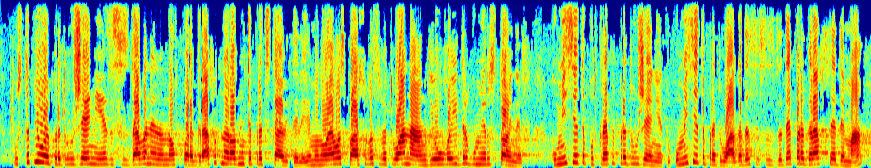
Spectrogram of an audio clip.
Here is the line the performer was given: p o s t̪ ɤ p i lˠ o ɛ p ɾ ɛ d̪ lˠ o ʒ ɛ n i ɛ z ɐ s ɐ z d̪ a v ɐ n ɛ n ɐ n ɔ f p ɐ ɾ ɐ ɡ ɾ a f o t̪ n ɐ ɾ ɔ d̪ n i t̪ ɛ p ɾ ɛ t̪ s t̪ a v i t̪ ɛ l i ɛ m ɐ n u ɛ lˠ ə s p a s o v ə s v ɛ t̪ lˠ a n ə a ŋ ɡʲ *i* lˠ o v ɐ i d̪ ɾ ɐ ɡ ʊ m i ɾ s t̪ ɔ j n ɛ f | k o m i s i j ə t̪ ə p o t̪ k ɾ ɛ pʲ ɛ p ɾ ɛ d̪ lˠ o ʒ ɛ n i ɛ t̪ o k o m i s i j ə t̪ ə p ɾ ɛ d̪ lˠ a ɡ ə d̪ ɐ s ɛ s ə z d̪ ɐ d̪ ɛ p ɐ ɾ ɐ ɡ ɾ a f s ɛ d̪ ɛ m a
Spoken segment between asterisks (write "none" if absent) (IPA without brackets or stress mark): ɛ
